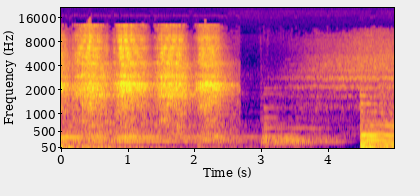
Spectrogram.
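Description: A metal file rasps in the wheel hole of an old adjustable wrench, several rhythmic rubbing strokes up close, then a tonal ringing hum and a sudden louder tone at the end.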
